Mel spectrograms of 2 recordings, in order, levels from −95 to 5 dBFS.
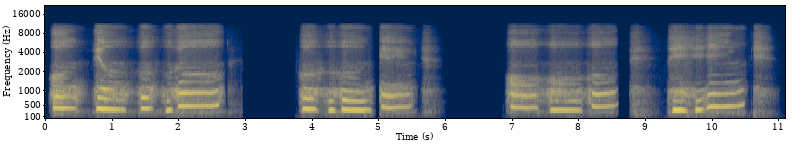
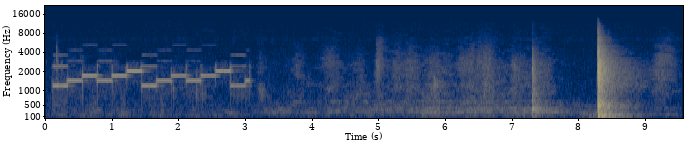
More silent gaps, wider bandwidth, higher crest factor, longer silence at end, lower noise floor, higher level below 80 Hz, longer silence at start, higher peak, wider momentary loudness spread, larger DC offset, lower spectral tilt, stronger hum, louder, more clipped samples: first, 2.96-3.75 s, 6.04-6.86 s, 8.60-8.76 s vs none; second, 11 kHz vs 13 kHz; second, 16 dB vs 32 dB; about the same, 0.3 s vs 0.2 s; second, -43 dBFS vs -64 dBFS; about the same, -70 dBFS vs -70 dBFS; about the same, 0.1 s vs 0.1 s; first, 0 dBFS vs -6 dBFS; second, 17 LU vs 28 LU; neither; about the same, -3.5 dB/octave vs -3.5 dB/octave; neither; first, -17 LUFS vs -33 LUFS; neither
